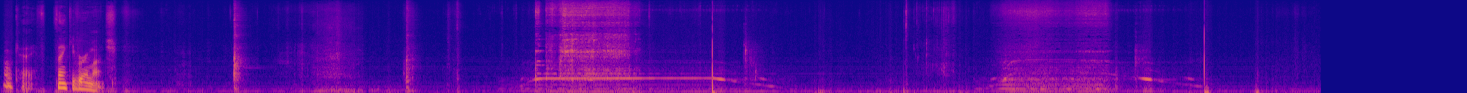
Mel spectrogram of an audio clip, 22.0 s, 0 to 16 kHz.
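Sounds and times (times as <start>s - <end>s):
potter's wheel humming: 7.5s - 12.3s, 14.7s - 18.1s.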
